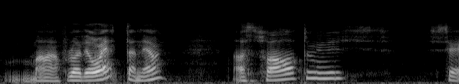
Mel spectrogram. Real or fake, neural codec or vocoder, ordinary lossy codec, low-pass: fake; autoencoder, 22.05 kHz, a latent of 192 numbers a frame, VITS, trained on many speakers; AAC, 32 kbps; 7.2 kHz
